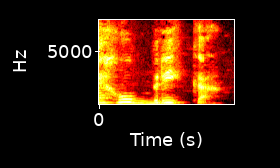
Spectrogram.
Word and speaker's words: rubrica: coloca sua who briga não é rubricar de acordo com a norma padrão é rubrika tá você fez colocou o som na sílaba tônica errada curtindo que você está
